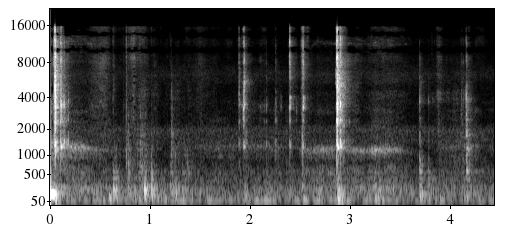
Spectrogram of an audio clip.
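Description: Irregular hard plastic clicks and taps from a plastic action figure being handled while plastic pizza discs are pushed into the loader in its back. One sharp click near the three-second mark is the loudest.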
